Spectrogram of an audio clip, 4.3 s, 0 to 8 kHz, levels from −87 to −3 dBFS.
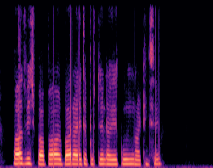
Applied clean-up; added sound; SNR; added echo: neural diffusion model UNIVERSE++.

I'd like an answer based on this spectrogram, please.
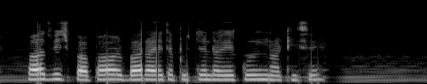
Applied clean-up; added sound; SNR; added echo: neural mask model RNNoise.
